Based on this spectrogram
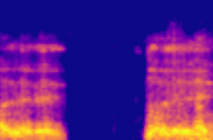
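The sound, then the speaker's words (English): A voice imitates Christian Bale's death metal growl in two loud, rough, guttural bursts, each about half a second, separated by a short silence. “Unlike Christian Bale, who just did a death metal growl.”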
